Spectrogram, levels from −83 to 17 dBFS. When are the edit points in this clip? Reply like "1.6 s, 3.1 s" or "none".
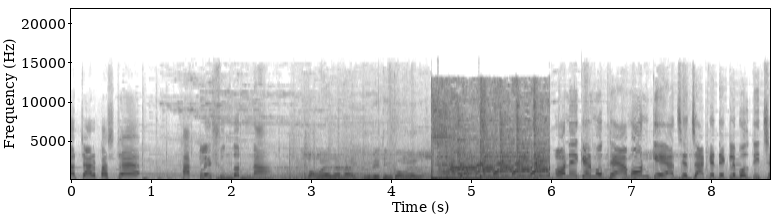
6.0 s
